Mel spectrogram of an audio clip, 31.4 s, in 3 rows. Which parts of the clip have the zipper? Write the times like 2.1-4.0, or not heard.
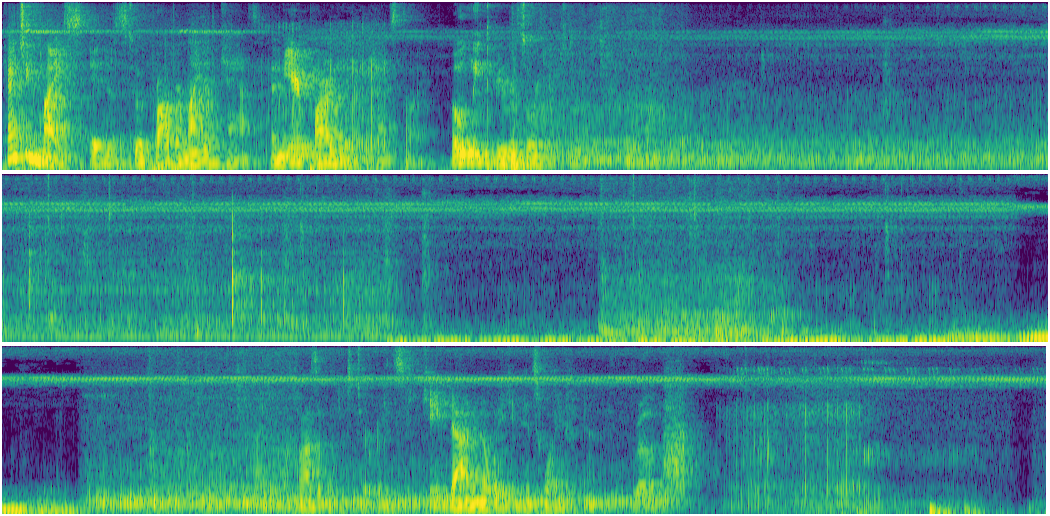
not heard.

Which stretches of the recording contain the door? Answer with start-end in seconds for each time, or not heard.
5.0-6.9, 16.4-18.6, 22.4-23.9.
